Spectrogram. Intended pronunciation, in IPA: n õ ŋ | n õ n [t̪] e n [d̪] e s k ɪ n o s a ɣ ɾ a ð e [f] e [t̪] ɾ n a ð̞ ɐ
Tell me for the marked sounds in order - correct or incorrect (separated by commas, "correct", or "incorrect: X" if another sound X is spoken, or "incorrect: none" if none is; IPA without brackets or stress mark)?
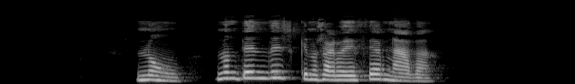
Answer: correct, correct, incorrect: θ, incorrect: none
